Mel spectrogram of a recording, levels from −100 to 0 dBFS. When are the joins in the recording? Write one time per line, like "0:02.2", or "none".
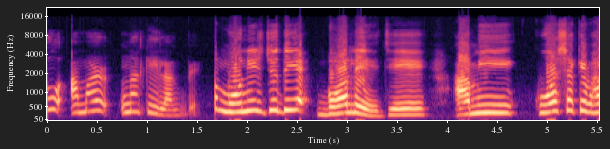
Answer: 0:01.7

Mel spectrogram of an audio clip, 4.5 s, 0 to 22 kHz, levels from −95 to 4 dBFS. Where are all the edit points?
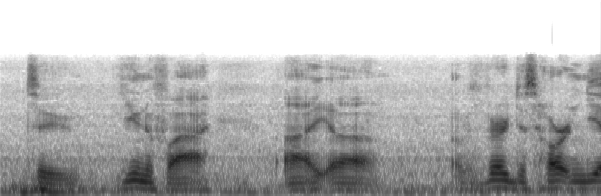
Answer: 0:02.3

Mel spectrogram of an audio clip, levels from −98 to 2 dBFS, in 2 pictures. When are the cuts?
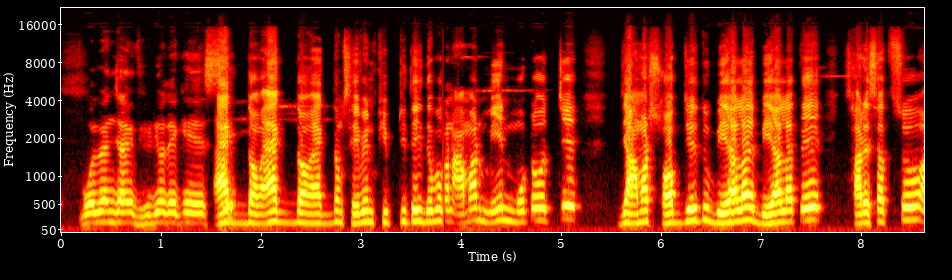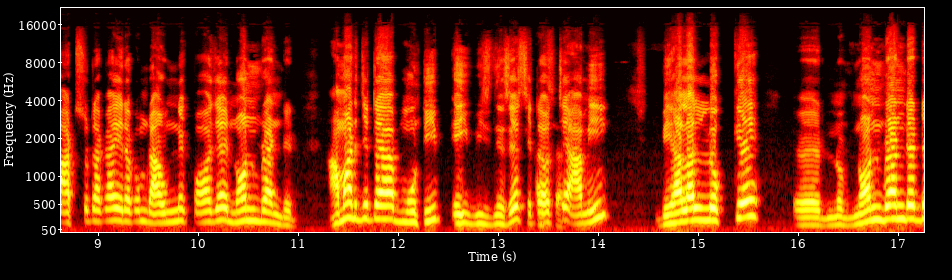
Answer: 0:03.9

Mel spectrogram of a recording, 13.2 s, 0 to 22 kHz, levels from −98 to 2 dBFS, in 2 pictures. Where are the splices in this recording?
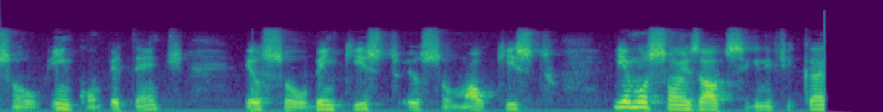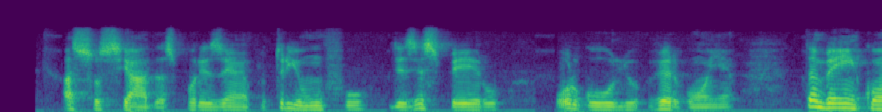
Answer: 0:02.6

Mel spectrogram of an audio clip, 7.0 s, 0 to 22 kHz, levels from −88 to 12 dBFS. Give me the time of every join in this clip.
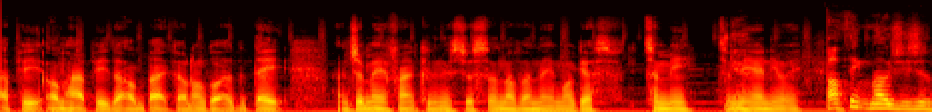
0:06.1

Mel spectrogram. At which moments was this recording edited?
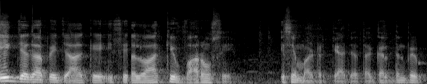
0:01.3

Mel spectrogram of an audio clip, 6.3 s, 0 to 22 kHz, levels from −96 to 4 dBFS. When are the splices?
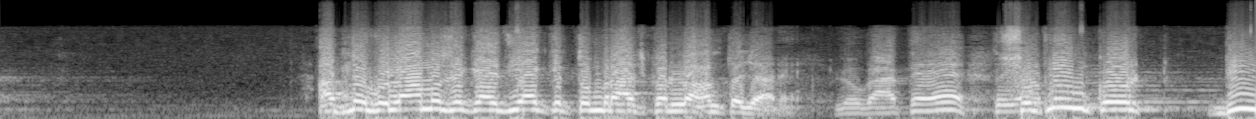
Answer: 0:04.3

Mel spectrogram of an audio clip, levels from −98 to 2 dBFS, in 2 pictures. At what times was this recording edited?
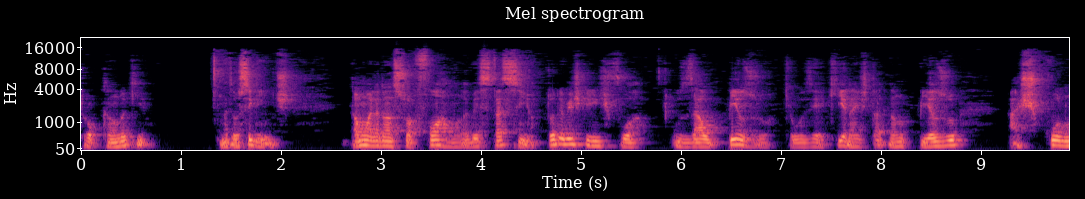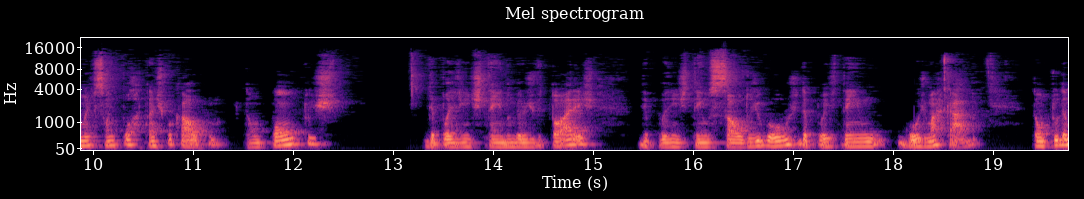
none

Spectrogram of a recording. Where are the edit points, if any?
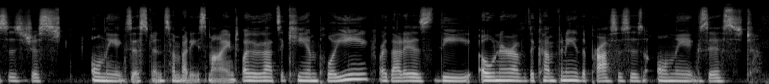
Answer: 0:02.3
0:03.8

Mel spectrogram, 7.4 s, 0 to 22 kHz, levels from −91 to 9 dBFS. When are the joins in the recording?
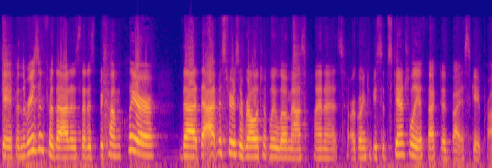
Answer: none

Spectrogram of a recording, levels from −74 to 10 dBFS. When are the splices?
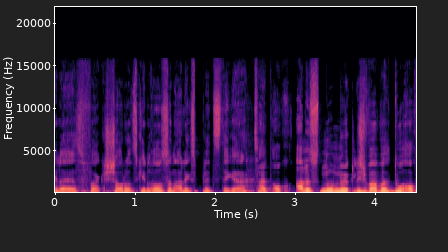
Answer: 0:02.4

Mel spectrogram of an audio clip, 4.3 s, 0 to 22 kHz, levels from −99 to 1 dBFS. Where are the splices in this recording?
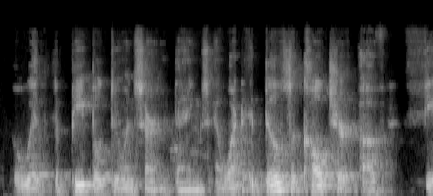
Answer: none

